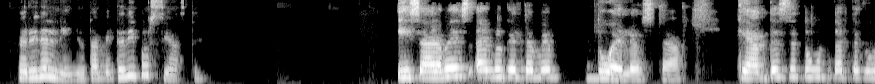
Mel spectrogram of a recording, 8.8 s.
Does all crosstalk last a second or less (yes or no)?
yes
